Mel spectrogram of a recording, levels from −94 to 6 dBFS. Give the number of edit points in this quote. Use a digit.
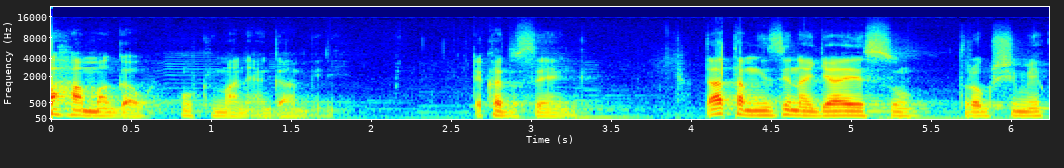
0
